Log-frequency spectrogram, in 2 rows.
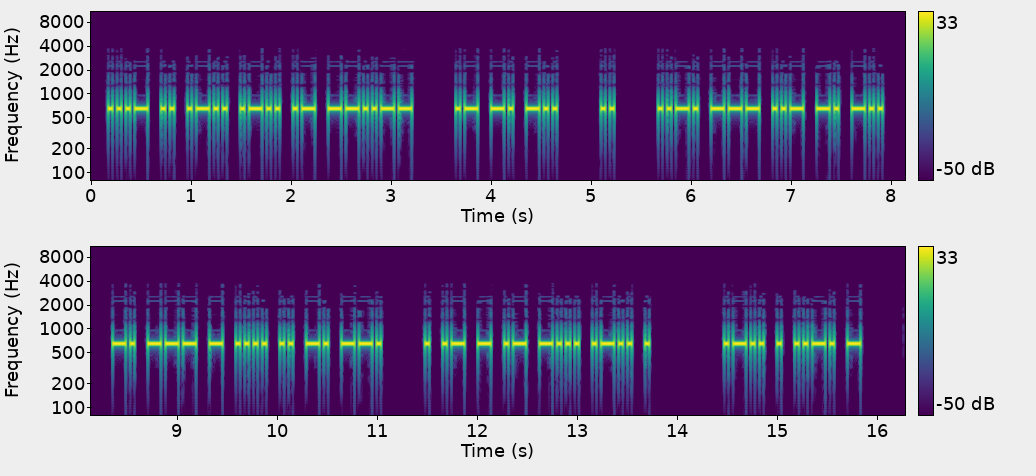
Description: Morse code, heard as a keyed tone, about 27 wpm, 650 Hz. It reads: VILLA, AND I FOUND NOTHING EATABLE LEFT
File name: Book Two / 01-Chapter 1 - 27 WPM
